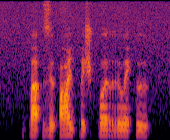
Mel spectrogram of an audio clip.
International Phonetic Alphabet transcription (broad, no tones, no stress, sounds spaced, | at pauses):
p aː ʔ z ɯ ʔ ʕ iː p e ʃ p ɤ r uː e̯ ʔ ɯ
